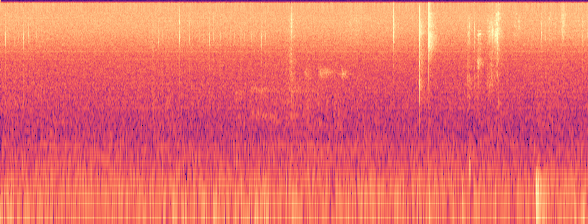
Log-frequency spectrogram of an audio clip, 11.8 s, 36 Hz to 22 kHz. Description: My brand new Samsung Galaxy Note 9 is producing a Rattling Noise form the Camera and S Pen when I shake it.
